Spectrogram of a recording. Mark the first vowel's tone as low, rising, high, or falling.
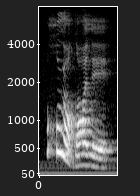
falling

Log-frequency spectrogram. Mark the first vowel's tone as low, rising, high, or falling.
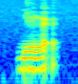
low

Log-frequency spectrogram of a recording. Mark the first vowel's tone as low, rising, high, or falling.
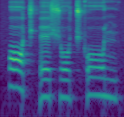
falling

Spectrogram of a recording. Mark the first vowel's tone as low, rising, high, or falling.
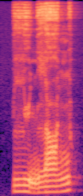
low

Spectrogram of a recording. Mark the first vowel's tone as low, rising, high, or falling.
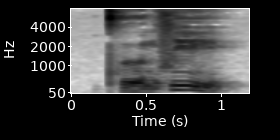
low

